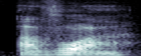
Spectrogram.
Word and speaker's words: avoir: Quando a gente tem o o com i, no francês, muitas vezes vai ter o som de oa. Então o verbo não é avoa, ele não se escreve a voir. A gente vai fazer esse o com i, o som de oá.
